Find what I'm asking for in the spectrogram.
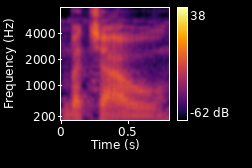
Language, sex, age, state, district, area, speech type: Hindi, male, 18-30, Uttar Pradesh, Chandauli, rural, read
